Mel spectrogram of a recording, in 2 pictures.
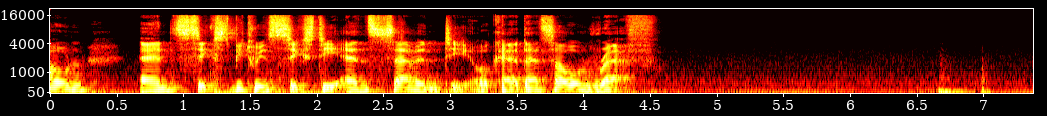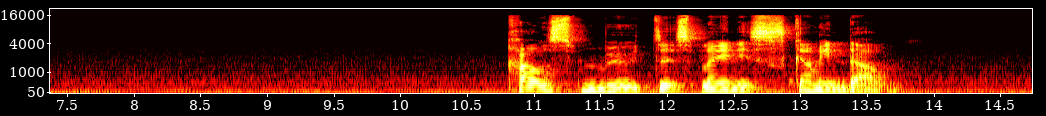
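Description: A young man talks calmly and close into a microphone.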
